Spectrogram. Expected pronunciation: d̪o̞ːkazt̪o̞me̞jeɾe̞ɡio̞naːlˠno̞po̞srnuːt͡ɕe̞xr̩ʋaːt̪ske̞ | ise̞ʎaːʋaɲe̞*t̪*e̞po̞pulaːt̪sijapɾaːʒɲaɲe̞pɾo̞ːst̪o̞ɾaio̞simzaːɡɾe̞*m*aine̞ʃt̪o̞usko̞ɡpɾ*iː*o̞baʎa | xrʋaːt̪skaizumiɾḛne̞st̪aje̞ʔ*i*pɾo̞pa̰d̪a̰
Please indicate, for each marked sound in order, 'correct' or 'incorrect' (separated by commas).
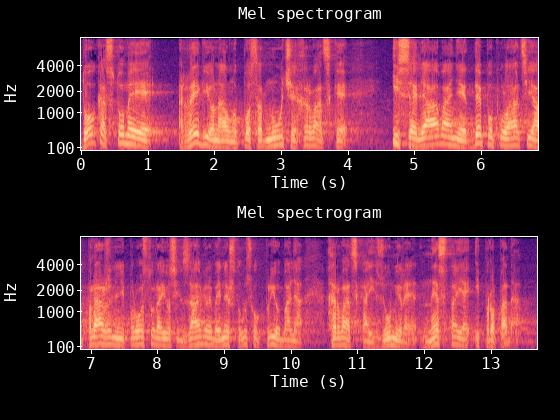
incorrect, incorrect, incorrect, correct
